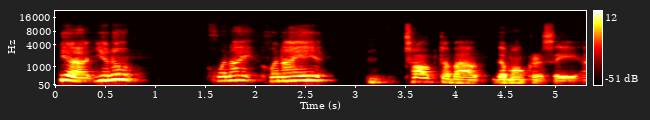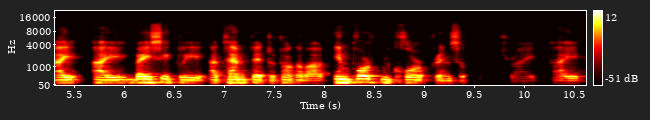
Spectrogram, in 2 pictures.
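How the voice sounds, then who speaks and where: Male economist from Latin America, medium pitch, explanatory informal lecture delivery, frequently checks listeners are following. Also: lively intonation, a little slow. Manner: explanatory, often checks in with "right?". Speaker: economist, guest speaker. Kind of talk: informal lecture with audience questions.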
